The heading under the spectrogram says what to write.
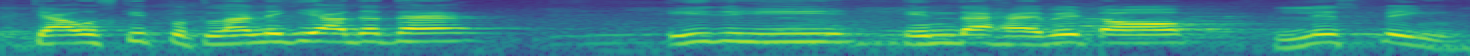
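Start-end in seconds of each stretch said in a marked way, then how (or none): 2.5-5.5 very slow, careful question; slow model question. Shown as a demonstration. Teacher drills the question very slowly for the class. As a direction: stretch it out for repetition. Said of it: "बोलिए".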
